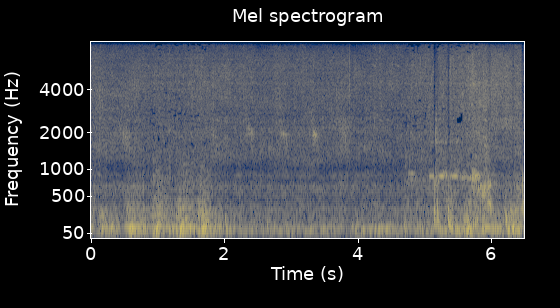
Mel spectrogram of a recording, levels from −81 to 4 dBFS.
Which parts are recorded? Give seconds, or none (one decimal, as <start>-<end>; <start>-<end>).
0.9-1.8; 4.7-5.8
